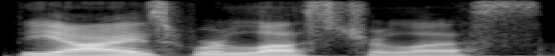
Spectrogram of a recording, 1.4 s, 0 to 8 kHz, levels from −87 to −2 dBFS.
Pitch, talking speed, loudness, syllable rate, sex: 195 Hz, 175 wpm, -19 LUFS, 5.4 syllables/s, female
